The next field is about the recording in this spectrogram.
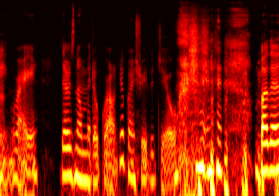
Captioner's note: both chuckle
